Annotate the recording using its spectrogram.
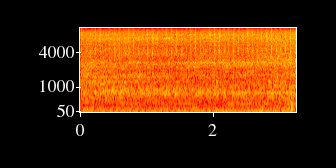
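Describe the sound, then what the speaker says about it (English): A 1956 Chevrolet 210 with a 283 V8 idles steadily, a close, even low rumble with a faint rhythmic pulse and no voices over it. "engine runs beautifully"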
